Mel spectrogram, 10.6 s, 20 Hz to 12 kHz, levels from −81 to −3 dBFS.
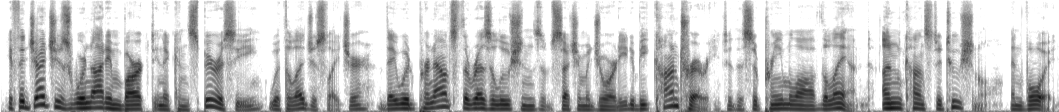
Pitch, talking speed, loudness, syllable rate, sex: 130 Hz, 195 wpm, -19 LUFS, 6.1 syllables/s, male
